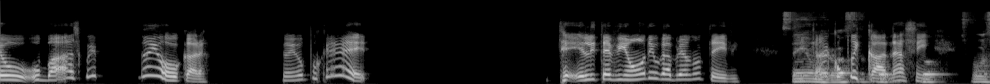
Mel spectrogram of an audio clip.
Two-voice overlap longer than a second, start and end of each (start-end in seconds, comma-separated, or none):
8.0-9.3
